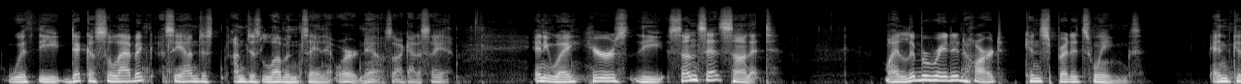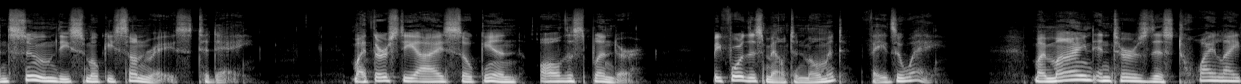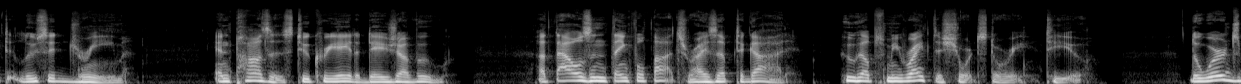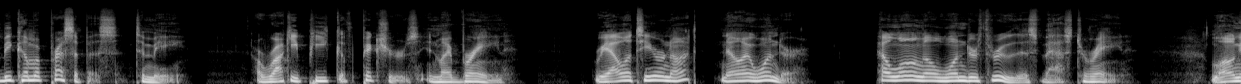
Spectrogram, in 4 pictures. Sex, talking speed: male, 135 wpm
